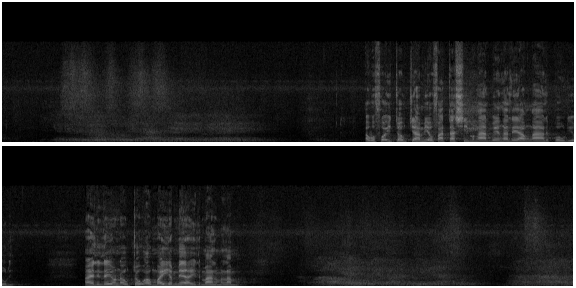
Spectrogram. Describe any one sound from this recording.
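A group of women read aloud together in a low murmur.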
